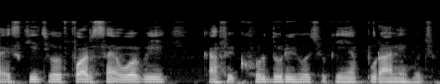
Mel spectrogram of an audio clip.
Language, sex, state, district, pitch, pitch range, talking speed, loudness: Hindi, male, Gujarat, Valsad, 110 Hz, 105-115 Hz, 205 wpm, -19 LUFS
